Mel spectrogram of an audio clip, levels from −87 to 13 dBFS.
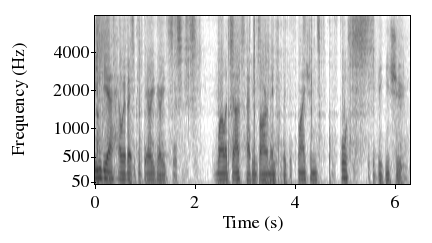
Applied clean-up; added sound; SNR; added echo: neural mask model RNNoise.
